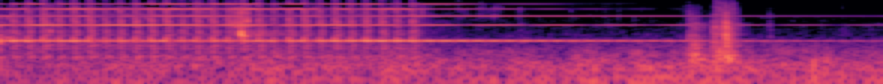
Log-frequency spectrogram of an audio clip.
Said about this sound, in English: At that very moment, the phone rang.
